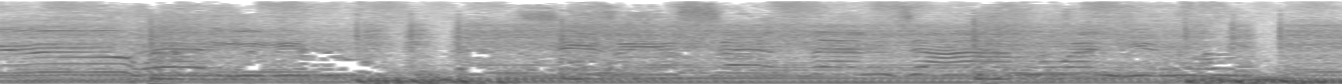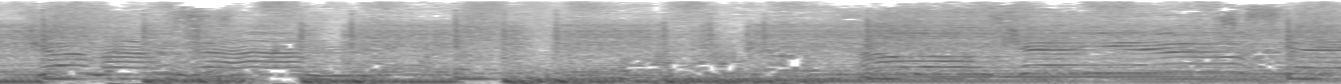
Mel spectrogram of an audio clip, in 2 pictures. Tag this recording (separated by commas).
Speech, Music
